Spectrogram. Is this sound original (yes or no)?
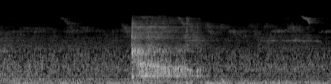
no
